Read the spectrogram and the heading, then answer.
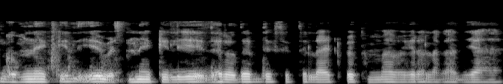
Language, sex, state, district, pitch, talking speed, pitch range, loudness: Hindi, male, Bihar, Araria, 115 Hz, 200 wpm, 115-120 Hz, -16 LUFS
